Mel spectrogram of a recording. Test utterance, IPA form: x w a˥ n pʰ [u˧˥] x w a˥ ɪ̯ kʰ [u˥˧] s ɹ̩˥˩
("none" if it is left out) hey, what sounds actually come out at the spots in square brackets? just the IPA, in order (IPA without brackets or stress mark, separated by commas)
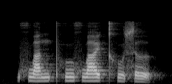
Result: u˥, u˥˧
